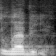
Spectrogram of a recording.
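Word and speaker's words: Leavy: Mantle uh yeah and actually your name is pronounced Levy most people don't know that um I've mispronounced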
